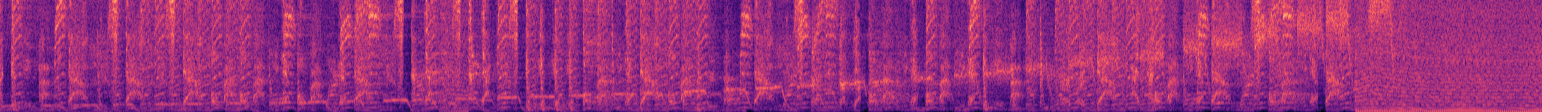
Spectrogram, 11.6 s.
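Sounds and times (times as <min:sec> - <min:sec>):
drums: 0:00.0 - 0:11.5
hoover synth: 0:10.2 - 0:11.5.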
